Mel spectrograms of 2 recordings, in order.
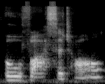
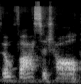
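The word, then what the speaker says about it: Ovasitol: then also there's a supplement through theralogics called ovacitol it's spelled o-v-a-s-i-t-o-l and that one is really good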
